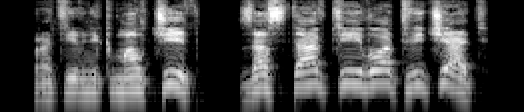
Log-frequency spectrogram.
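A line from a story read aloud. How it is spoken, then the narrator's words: Shouting. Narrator (Russian): кричал он помощнику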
